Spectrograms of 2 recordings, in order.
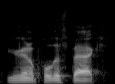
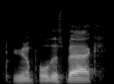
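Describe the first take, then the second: No difference in how they are said.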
